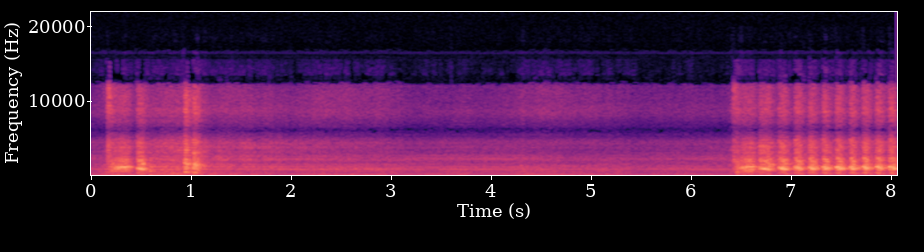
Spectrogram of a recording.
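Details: Toyota 2L-T diesel cold start: cranks and catches, settles briefly, then chuffs unevenly at about four beats a second; one bad injector plus possible cylinder head issues after piston rings replaced without a top overhaul.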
